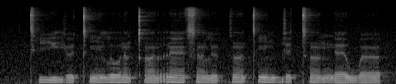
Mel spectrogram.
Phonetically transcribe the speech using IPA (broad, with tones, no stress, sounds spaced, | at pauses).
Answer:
tʰ i˩ j ʏ˩ tʼ ĩ˩ l ʊ˧˩˧ ɾ ə̃˩ kʼ ɐ̃˩ r ɛ̃˧˩˧ s ə̃˩ l ʏ˩ k ə̃˧˩˧ tʼ ĩ˧˩˧ ɡ͡b ɪ˧˩˧ tʰ ə̃˧˩˧ ŋ ɛ˩ w œ˩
